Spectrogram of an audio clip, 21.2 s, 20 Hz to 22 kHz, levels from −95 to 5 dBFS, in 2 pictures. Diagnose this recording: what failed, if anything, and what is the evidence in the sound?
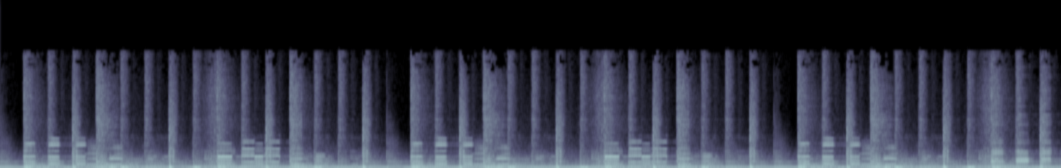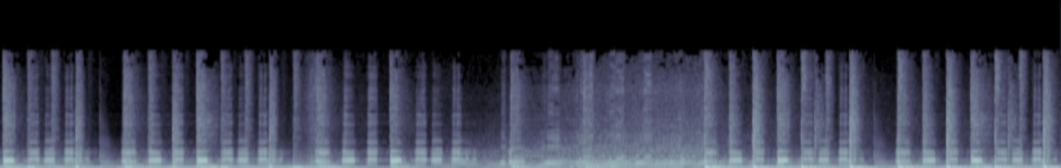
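Nothing in the recording points to a failure at any stage of the chain, from capture and conversion through transmission to playback, so no fault is diagnosed.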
